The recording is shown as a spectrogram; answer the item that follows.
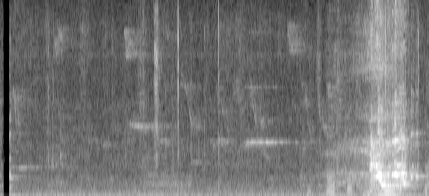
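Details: Courting male turkey lets out a loud, rapid, rattling gobble near the end after a few quiet seconds, with faint background murmur.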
